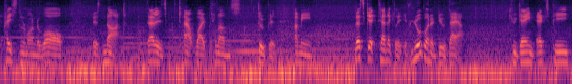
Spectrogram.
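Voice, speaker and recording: A man giving casual, rambling gameplay commentary in a folksy way, as the host of a gaming channel. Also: on the low side. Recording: game music behind the voice. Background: game music.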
